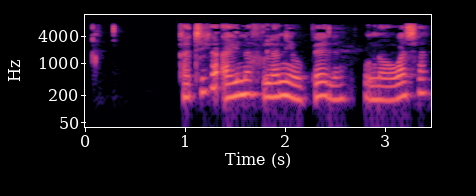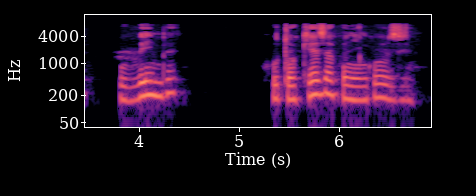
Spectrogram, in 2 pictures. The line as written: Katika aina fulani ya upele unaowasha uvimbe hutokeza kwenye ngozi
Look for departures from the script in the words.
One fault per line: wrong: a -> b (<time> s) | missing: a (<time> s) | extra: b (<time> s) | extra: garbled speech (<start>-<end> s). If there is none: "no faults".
no faults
